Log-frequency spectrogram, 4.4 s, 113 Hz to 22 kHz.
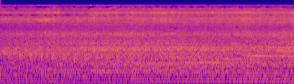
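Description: Alsthom diesel-electric locomotive 4401 running loudly as it passes close by along the platform, its diesel engine rumbling steadily at the head of a passenger train.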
